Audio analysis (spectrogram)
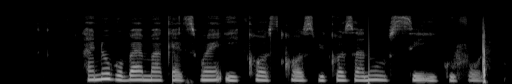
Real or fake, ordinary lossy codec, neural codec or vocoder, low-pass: real; none; none; 9.9 kHz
